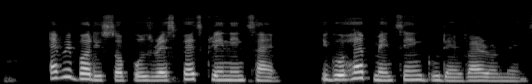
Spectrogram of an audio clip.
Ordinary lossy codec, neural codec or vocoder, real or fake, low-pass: none; none; real; none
